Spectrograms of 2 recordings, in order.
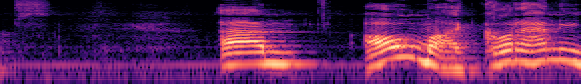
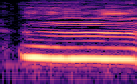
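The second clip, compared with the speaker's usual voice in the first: loud, high "uh" of revulsion; hammed-up gagging wail of disgust; disgusted groan; 9 semitones higher, 8 dB louder than usual. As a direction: groan loudly as if revolted. Retching at chocolate-smeared child.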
